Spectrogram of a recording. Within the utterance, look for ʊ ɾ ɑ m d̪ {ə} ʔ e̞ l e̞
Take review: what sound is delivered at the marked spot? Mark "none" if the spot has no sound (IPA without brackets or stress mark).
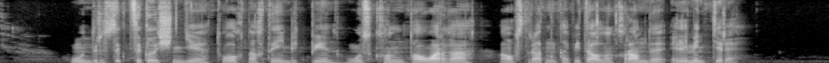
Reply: ə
